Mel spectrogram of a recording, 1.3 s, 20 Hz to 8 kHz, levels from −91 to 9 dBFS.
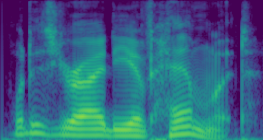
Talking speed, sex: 275 wpm, male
